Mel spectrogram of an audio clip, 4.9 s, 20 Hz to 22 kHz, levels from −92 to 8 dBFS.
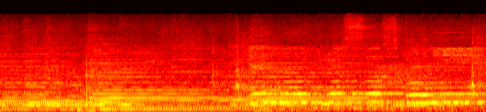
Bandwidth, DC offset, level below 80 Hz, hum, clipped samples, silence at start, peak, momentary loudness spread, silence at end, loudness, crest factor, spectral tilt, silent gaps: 13.5 kHz; under 0.1%; -46 dBFS; none; under 0.1%; 0 s; -8 dBFS; 9 LU; 0 s; -22 LUFS; 14 dB; -6 dB/octave; none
